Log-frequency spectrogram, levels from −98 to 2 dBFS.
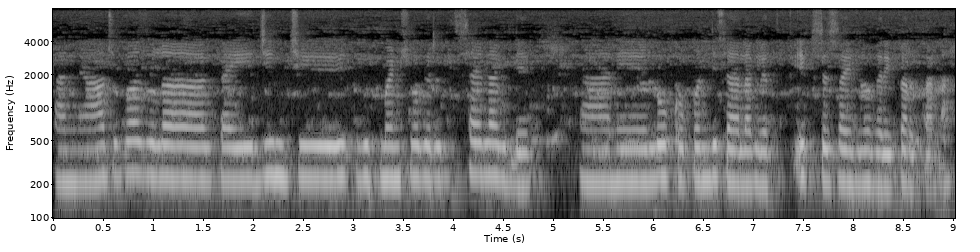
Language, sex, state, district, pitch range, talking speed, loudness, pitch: Marathi, female, Maharashtra, Sindhudurg, 210-225 Hz, 115 wpm, -31 LUFS, 220 Hz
